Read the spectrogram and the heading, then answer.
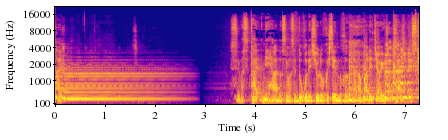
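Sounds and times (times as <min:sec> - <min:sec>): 
chime ringing: 0:00.0 - 0:02.9
speech: 0:03.6 - 0:07.2
laughter: 0:05.7 - 0:07.2.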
